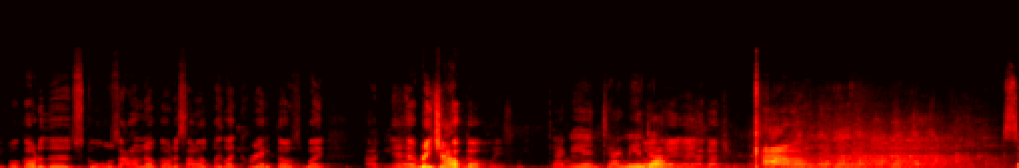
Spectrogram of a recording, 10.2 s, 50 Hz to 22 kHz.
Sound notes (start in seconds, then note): 7.4 audience laughing; 7.5 clapping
